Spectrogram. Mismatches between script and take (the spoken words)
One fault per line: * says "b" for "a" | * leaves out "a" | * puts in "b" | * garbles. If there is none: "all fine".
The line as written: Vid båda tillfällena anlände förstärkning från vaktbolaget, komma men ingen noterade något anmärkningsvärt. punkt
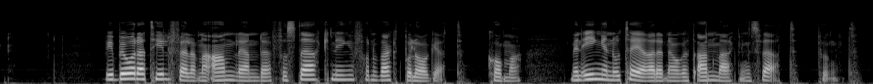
all fine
